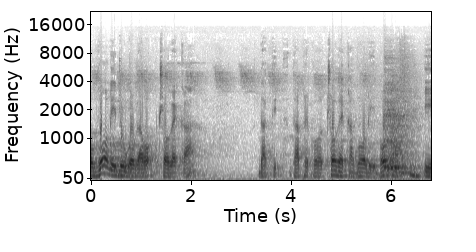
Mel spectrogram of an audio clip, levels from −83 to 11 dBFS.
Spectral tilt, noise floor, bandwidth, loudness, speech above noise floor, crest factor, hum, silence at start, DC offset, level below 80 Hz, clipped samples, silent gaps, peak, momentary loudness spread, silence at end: -6.5 dB/octave; -33 dBFS; 13.5 kHz; -11 LUFS; 22 dB; 12 dB; none; 0 s; 0.8%; -36 dBFS; 1%; none; 0 dBFS; 21 LU; 0 s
